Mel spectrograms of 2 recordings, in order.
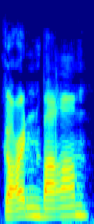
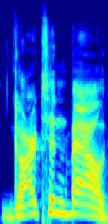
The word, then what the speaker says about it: Gartenbau: Gartenbau? Gartenbau. Spell it. Gartenbau.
